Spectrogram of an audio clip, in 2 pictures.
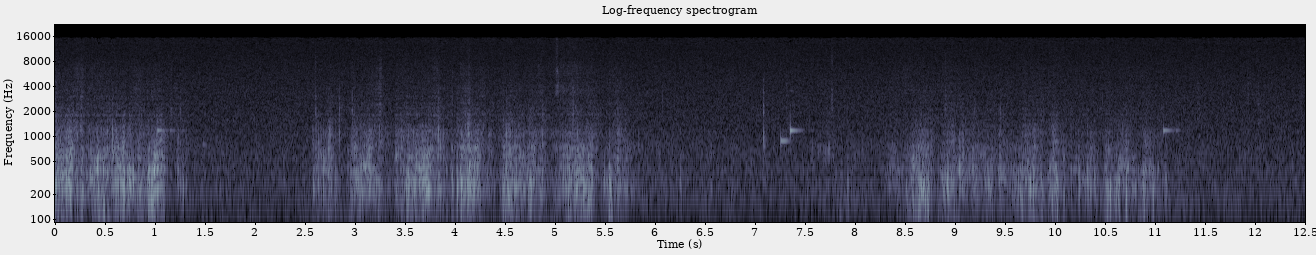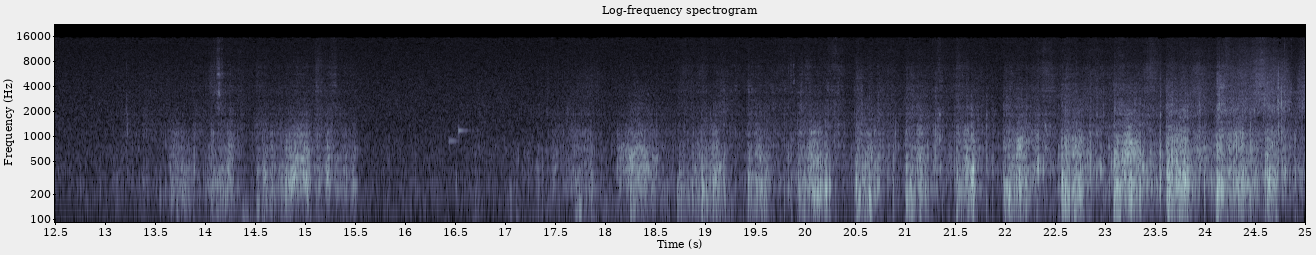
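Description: Footsteps crunching in snow, coming in several irregular runs of a few seconds each, separated by near-quiet pauses.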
